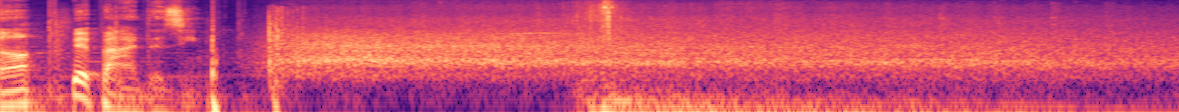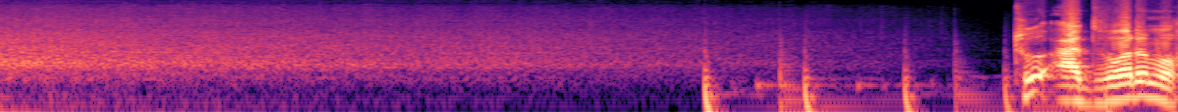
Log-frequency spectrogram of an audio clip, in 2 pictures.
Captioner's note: cheers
